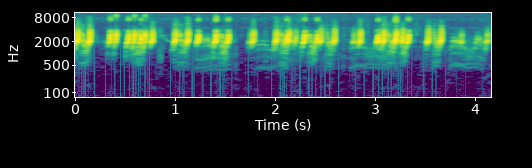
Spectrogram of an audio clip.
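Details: Common quail giving rapid, sharp, clicking notes in tight groups of two or three on a steady pitch, repeated throughout, with softer raspy undertones between groups.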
